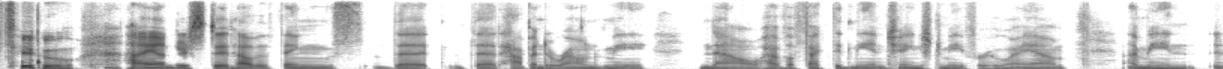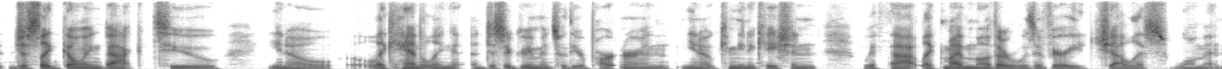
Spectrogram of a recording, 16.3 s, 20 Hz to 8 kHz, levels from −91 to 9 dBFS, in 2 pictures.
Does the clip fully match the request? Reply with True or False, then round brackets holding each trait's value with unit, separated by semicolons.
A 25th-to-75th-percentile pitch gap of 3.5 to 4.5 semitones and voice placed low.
False (2.4 semitones; 90 Hz)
